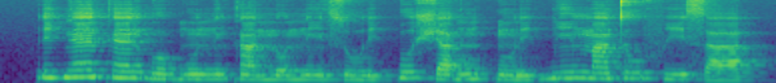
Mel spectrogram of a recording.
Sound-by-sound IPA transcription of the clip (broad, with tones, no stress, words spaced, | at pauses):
ɾi˧ ɡɛ̃˦kɛ̃˧ ɡ͡bo˨bũ˨ nĩ˨kã˨no˨ nĩ˨su˨ɾi˨˦ k͡pu˦ʃa˧ɡũ˧ k͡pũ˨ɾi˨˦ ɡ͡bĩ˦mã˦tu˦ fi˦sa˧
